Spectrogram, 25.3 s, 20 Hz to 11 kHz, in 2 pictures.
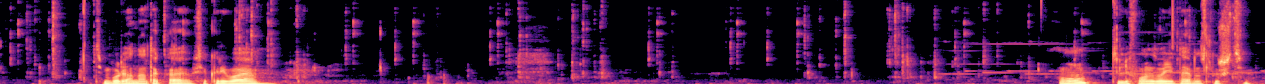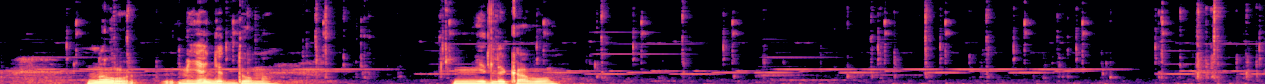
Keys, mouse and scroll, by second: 0.3 shift+middle click, 0.5 scroll up 1, 0.7 Tab, 1.3 g, 1.9 Tab, 2.6 click, 2.8 g, 4.1 click, 4.2 g, 5.5 shift+middle click, 5.9 e, 6.6 s, 7.9 click, 8.2-8.6 shift+middle drag, 8.6-9.1 scroll up 2, 9.1 g, 10.2 e, 11.0 s, 12.1 shift+middle click, 12.5 e, 14.4 s, 15.0 r, 16.0 shift+middle click, 16.5 e, 17.2 g, 18.5 r, 19.1 g, 21.0-23.6 typing, 24.4 shift+middle click, 25.0-25.3 typing.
